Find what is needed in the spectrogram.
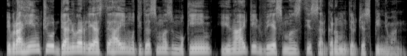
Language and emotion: Kashmiri, neutral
